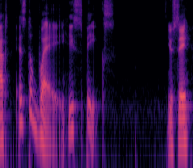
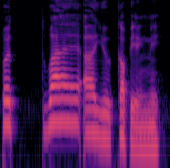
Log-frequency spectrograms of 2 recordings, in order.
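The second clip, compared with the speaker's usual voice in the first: put-on higher, French-accented gentle question; kindly French baker; 6 semitones higher than usual. A narrator's reading. Baker asking the customer why he copies her, kindly French voice. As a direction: ask kindly in a lifted French voice. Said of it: "she said kindly".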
